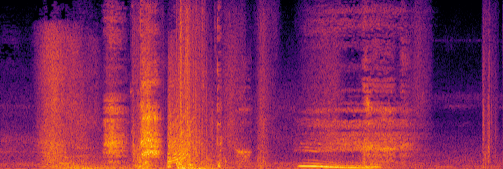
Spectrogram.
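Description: Heavy blows strike with loud swooshes and crashes.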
